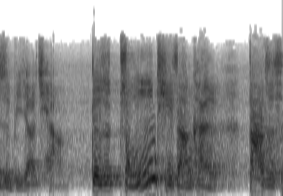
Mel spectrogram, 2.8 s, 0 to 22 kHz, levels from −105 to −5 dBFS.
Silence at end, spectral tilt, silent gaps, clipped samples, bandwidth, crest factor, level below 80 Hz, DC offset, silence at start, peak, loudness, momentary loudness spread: 0 s; -1 dB/octave; none; under 0.1%; 11 kHz; 12 dB; -62 dBFS; under 0.1%; 0 s; -12 dBFS; -22 LUFS; 6 LU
